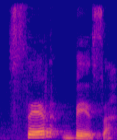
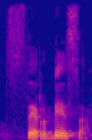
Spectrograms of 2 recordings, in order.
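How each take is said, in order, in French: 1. Le c se prononce comme s. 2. Le c se prononce comme s.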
